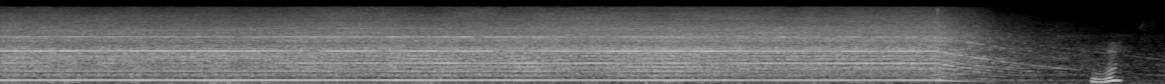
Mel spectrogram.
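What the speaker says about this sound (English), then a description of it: "We've just got a little garden blower here." A small garden blower clears cellulose insulation from eave vents, its loud, steady whine holding for about nine seconds before winding down, followed by a brief burst of noise.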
